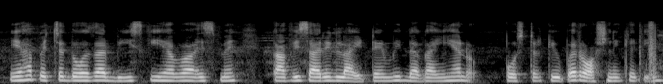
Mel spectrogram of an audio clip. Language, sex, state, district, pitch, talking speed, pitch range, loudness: Hindi, female, Chhattisgarh, Raigarh, 175 Hz, 200 wpm, 165-180 Hz, -17 LUFS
